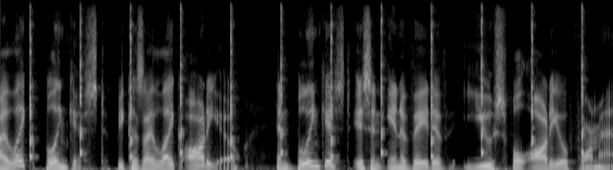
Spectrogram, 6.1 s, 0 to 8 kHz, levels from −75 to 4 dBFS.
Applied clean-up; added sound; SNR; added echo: none; Tick-tock; 10 dB; none.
